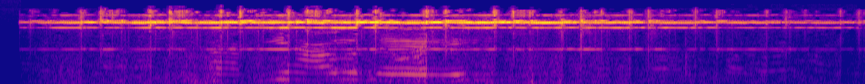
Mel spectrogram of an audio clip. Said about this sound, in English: The sound of a Salvation Army bell ringer outside the Macy's store in New York's Herald Square today.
